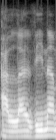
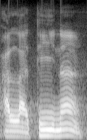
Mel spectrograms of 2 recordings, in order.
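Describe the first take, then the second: First: The consonant is a soft 'th' sound. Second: The consonant is a hard 'd' sound. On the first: The speaker calls it right. "mengganti zal" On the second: The speaker calls it wrong. "atau dengan dal"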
